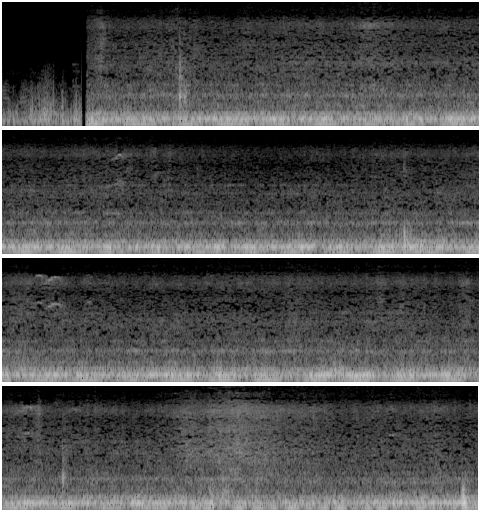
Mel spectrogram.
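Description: Waves slosh and splash.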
